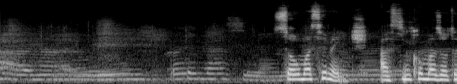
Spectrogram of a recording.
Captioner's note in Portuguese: narração infantil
